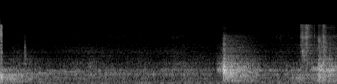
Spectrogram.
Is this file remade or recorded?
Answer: remade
